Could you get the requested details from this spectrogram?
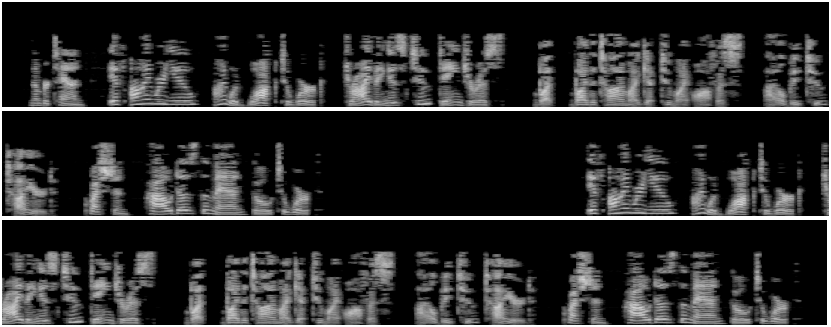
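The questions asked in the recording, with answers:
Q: Question: How does the man go to work?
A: He drives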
